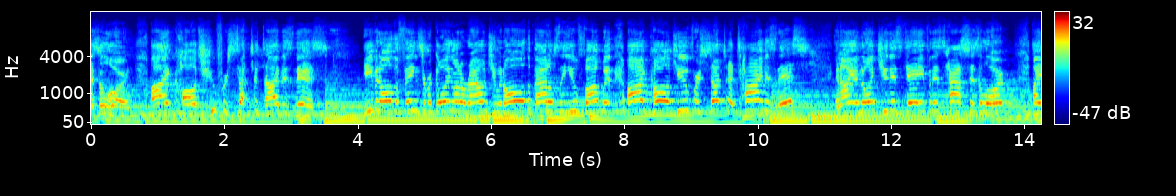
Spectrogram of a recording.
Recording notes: Broadcasted live from The Father's House, Calgary, AB.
